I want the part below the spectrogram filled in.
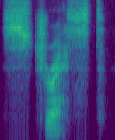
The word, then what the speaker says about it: stressed: The first one is stressed. Now listen to me. Stressed. Termina como con una T. Termina con ED escrito. In pronunciation, stressed.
